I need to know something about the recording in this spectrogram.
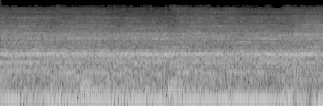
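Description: Live rock music: a distorted electric guitar under a singer shouting one long held note into a microphone.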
